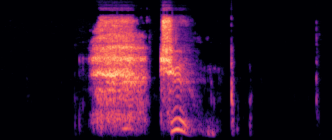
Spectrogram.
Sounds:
Sneeze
